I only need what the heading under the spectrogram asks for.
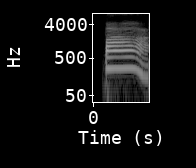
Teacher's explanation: ป ้ า aunt. You can hear from my voice that my pitch went up and then down very slightly. · To say this tone, focus on pitching your voice to go slightly up first and then to fall down at the end of the syllable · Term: falling tone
